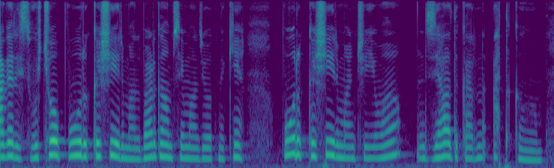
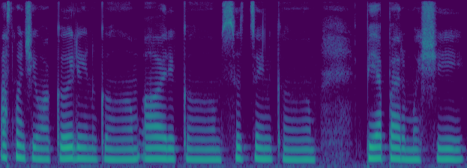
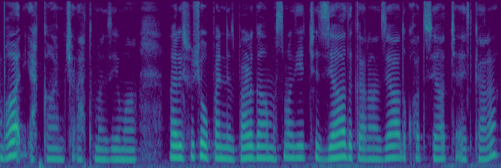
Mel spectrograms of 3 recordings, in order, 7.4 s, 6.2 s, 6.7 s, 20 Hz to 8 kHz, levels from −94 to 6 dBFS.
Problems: low volume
